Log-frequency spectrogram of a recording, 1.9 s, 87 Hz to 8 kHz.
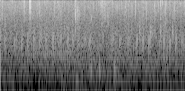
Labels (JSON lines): {"label": "biophony, rattle", "recorder": "SoundTrap 500"}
